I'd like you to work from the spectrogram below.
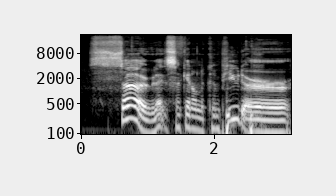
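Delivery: put-on slow, drawn-out American accent. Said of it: "Don't know why I said that in an American accent".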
